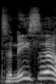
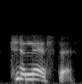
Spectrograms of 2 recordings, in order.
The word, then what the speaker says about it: Tanessa: Is it Tanisa? Hope I'm not mispronouncing your name. Tanessa. Tanessa. Lord. Yeah. Yes. Yeah, I do that all the time. Yeah, I was close.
